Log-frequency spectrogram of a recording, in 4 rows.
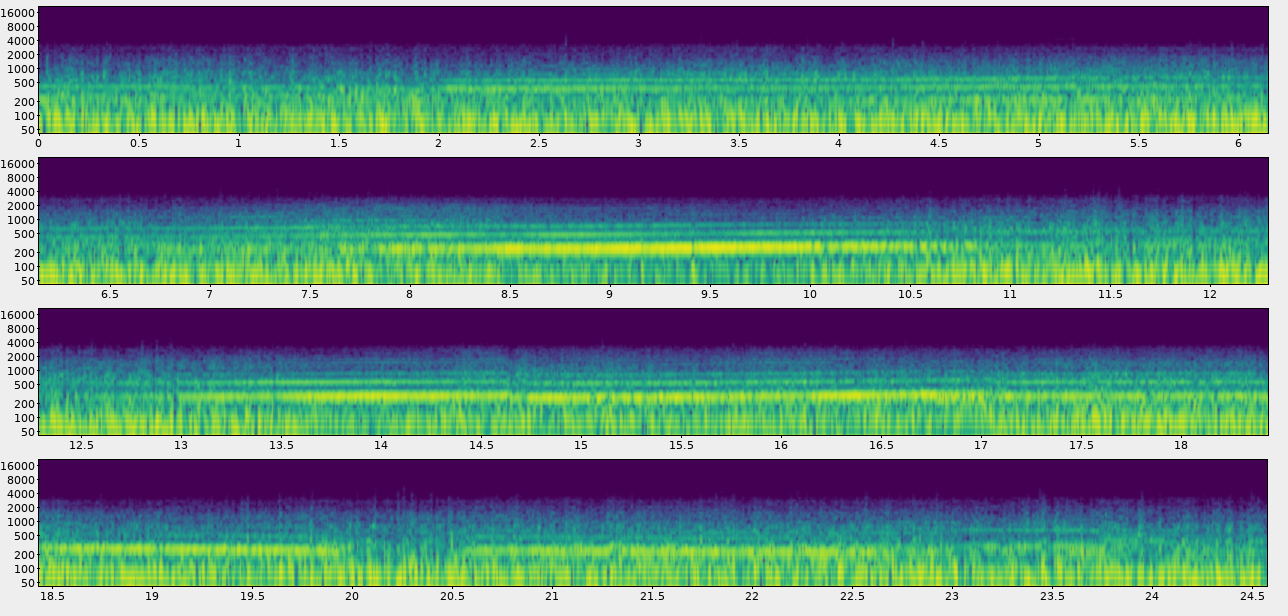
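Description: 2014 Triumph Daytona 675R's three-cylinder engine running hard at high revs, its pitch climbing slowly and dipping sharply a few times in the second half, over a steady rush of wind noise.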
